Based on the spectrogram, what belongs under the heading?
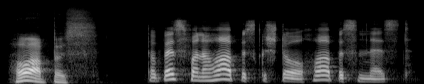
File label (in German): "hoabpes", wittlich; das wittlicher woerterbuch; woerterbuch vertonung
